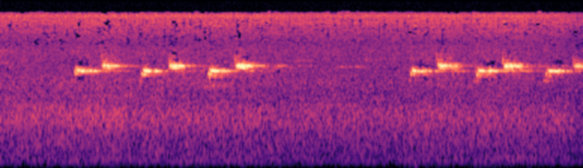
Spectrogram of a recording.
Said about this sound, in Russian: Вот так, например, поет большая синица.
